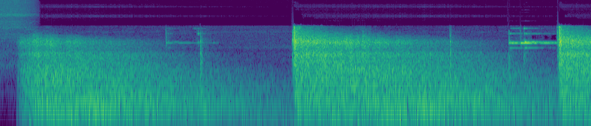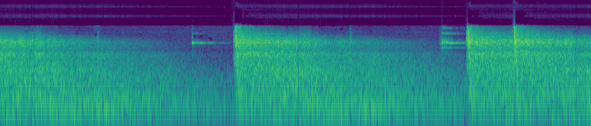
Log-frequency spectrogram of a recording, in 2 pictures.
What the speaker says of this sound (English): we'll put out some targets there, and we're just going to shoot it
